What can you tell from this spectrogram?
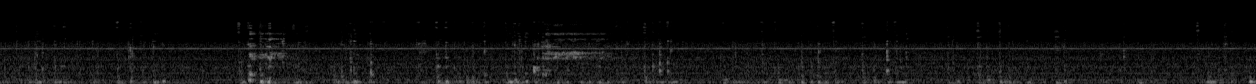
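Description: Computer keyboard typing: irregular key clicks, with a thin steady high whine underneath.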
